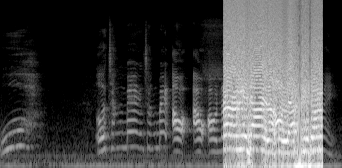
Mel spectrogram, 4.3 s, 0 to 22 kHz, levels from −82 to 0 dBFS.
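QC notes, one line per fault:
2.80–4.04 s, signed and unsigned mixed up: 16-bit samples likely decoded with the wrong signedness. The flipped top bit turns every zero crossing into a full-scale jump, producing loud, harsh distortion.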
